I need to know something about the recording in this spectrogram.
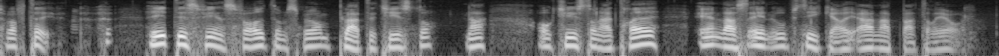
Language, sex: Swedish, male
